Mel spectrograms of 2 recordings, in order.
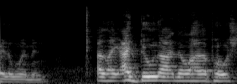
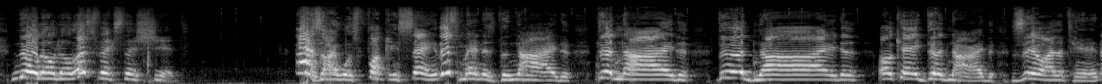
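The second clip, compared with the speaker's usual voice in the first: loud; 6 semitones higher, 11 dB louder, slower than usual. Real, not acted. Fixing the approve mistake loudly.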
